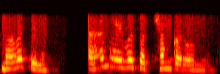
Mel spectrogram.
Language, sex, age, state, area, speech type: Sanskrit, female, 18-30, Rajasthan, urban, conversation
